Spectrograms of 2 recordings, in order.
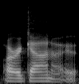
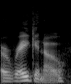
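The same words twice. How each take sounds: First: It uses the British stress pattern. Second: It uses the American stress pattern. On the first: "we say oregano" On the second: "they say oregano, and it's just a different emphasis"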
